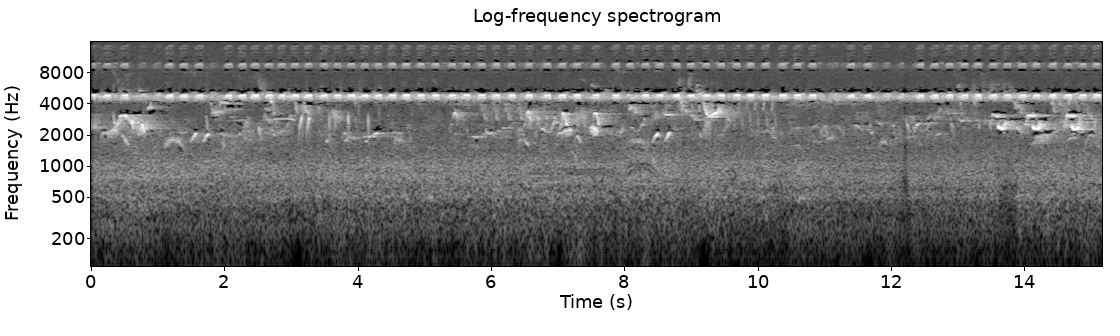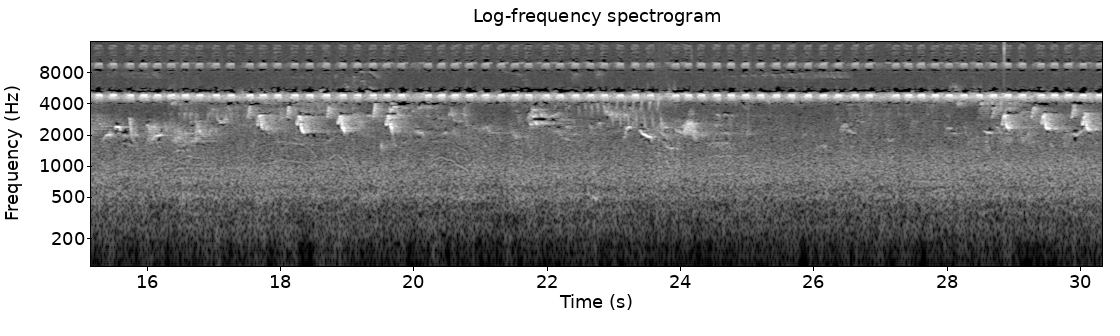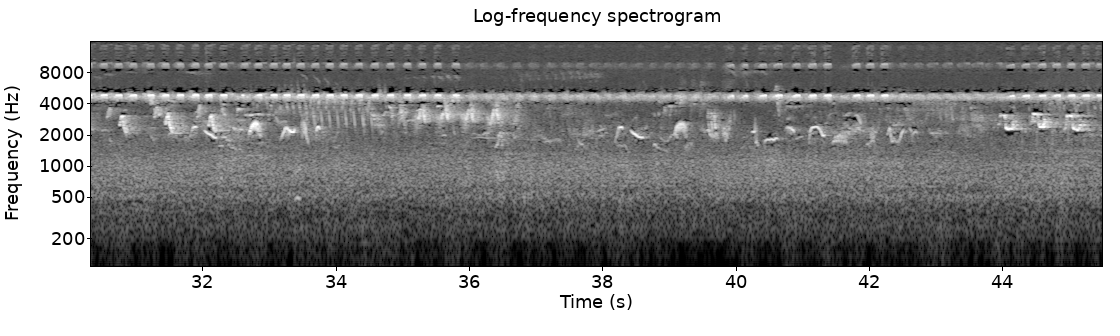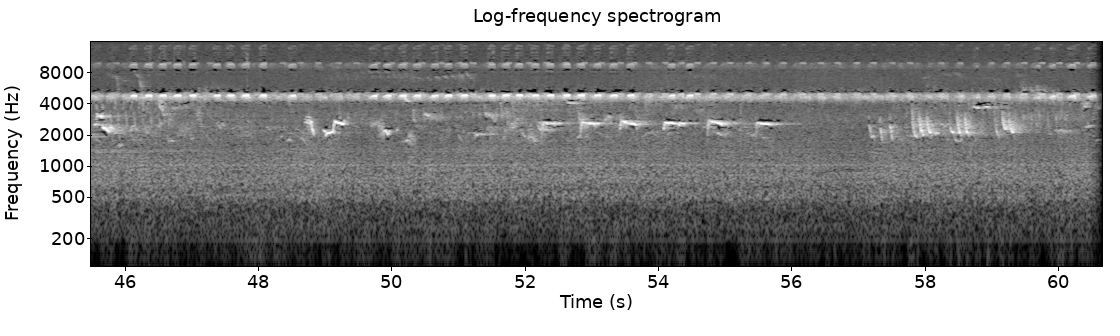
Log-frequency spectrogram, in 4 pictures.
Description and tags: Ambience Nature Crickets Birds STE 013
Nature recording in the "a Chamont-sur-Loire" garden (France). It's rec in the day time. Contains birds, crickets and general ambiance. I hope you will find it useful for you're own projects. Cheers!!
birds, crickets, nature-sound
